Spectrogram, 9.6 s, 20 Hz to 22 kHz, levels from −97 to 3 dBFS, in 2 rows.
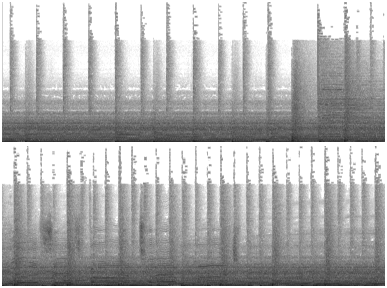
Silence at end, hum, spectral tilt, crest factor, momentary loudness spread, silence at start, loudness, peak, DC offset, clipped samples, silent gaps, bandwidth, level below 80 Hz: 0 s; none; -5.5 dB/octave; 16 dB; 3 LU; 0 s; -16 LUFS; 0 dBFS; under 0.1%; under 0.1%; none; over 20 kHz; -26 dBFS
